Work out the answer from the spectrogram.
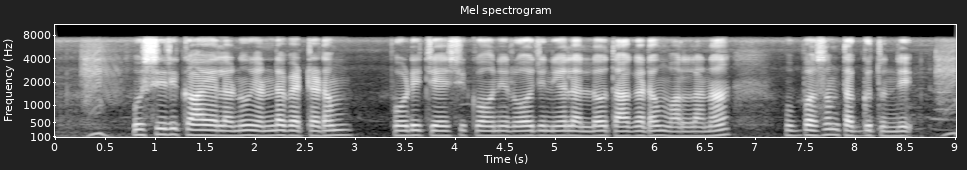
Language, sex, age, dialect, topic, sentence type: Telugu, male, 18-24, Southern, agriculture, statement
